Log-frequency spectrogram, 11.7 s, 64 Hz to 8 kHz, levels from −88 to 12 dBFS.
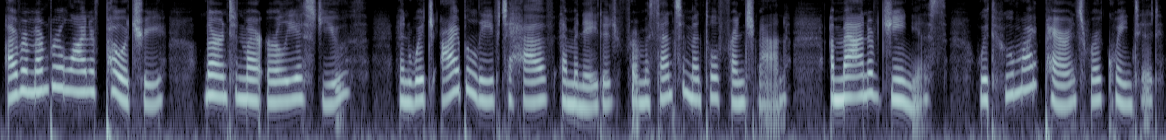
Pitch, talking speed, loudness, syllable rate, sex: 270 Hz, 165 wpm, -18 LUFS, 5.1 syllables/s, female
